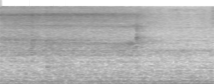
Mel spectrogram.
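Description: Vape dripping atomizer firing as it is drawn on: a steady hiss of air pulled through and e-liquid vaporizing on the coil, which cuts off about one and a half seconds in.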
